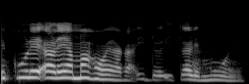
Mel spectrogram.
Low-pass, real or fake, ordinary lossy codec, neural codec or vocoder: 10.8 kHz; real; none; none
